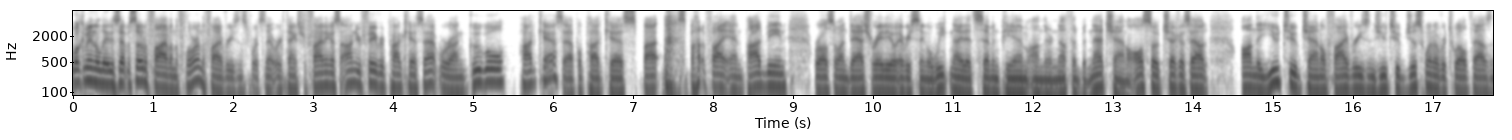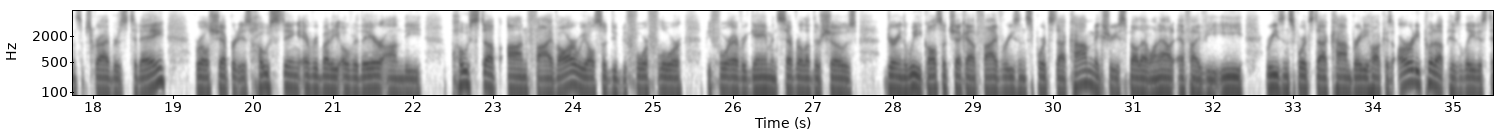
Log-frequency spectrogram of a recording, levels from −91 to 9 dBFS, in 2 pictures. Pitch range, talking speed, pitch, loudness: 110-130 Hz, 210 wpm, 115 Hz, -27 LUFS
